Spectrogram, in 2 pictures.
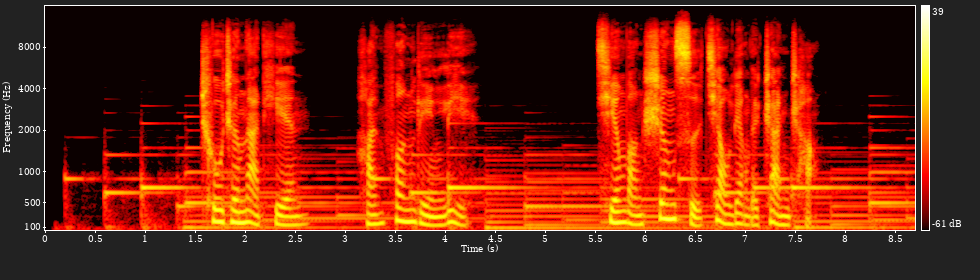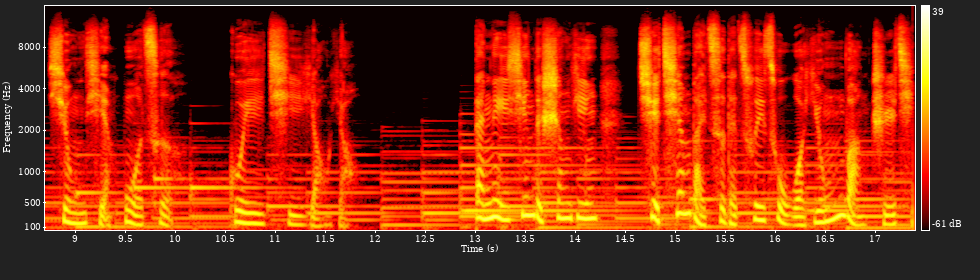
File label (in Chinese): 女-人物专题; 护士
